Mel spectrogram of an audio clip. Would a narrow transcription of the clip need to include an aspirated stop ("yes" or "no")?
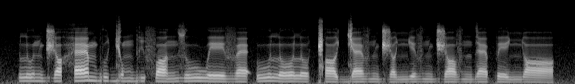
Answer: no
